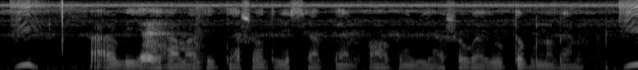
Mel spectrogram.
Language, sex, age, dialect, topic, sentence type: Bengali, male, 18-24, Rajbangshi, banking, statement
